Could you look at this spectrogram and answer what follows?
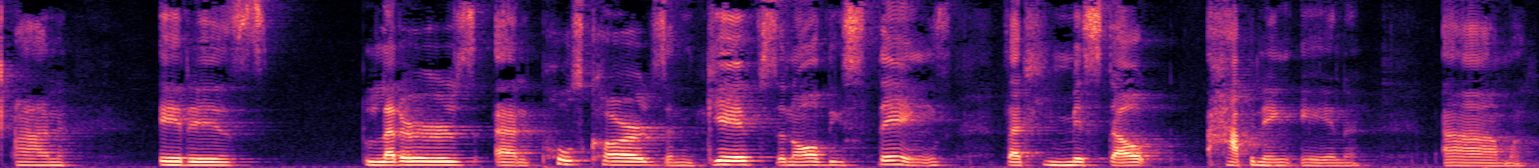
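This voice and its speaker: Low-pitched woman chatting in an echoey room. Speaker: podcast co-host. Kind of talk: casual chat, recapping fan fiction.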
